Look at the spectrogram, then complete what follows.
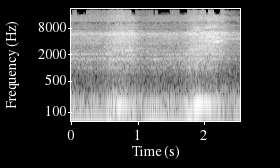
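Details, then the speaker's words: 6.0 Powerstroke diesel after opening one side of the rails and building full pressure quickly: revs up and back down twice, smooth and even, truck no longer shaking; later loses power on test drive. Normal revving. "full pressure built pretty fast [Music] until that's a hill a lot smoother already whole truck ain't shaking"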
